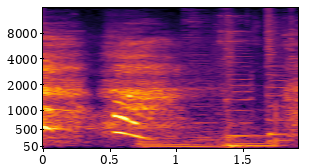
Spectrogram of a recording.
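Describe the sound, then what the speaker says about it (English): A traveller carrying heavy bags at high altitude, about 2,200 to 2,400 meters, gives a sharp close gasp and then a breathy exhale, with a low rumble beneath. "I hope this vlog isn't just heavy breathing the whole time"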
